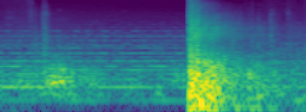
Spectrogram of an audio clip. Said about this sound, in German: Zehn Kanonenschüsse lässt Clark während der Bestattung zum letzten Salut für Kapitän James Cook abfeuern.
